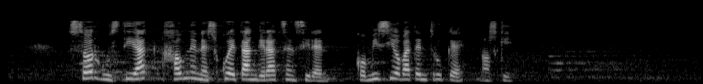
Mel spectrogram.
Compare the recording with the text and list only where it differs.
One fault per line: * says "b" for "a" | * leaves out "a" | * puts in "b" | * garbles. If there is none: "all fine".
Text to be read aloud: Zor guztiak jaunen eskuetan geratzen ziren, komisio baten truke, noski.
all fine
